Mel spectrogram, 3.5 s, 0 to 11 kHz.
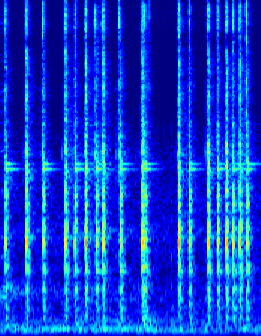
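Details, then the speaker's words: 1993 Honda Harmony 1011 riding mower, abandoned: sharp dry clicks at an uneven pace, about five a second, with no cranking; the starter clicks but won't turn the engine. "So you can hear the starter doing a tink."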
